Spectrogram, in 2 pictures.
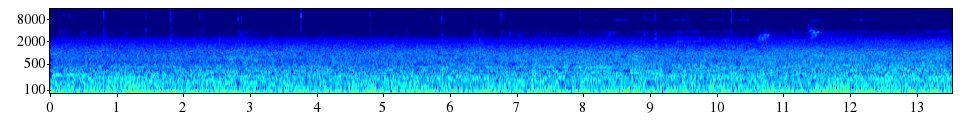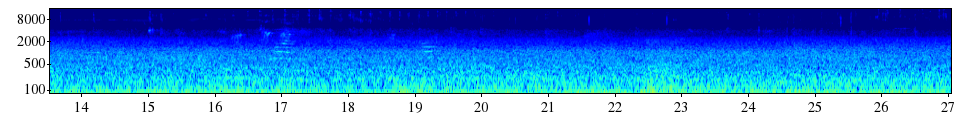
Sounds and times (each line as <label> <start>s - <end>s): Pedestrian 7.8s - 27.0s
Walking along the river 16.6s - 27.0s
people riding bicycles through 18.7s - 27.0s
Traffic Sound 20.4s - 27.0s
